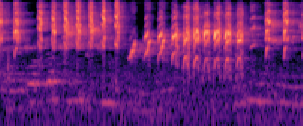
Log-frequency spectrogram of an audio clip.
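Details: Long-tailed shrike (pentet) in energetic 'gacor' song: rapid, evenly spaced chattering notes, about six a second, shifting into rising, sweeping chirps and a bright, fast-repeated phrase near the end.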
